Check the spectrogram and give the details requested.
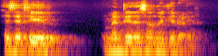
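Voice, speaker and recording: A man's voice: medium pitch, normal speed, dark tone, echoey room. A man from in casual chat about music, talking in long rambling arguments with slangy fillers.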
